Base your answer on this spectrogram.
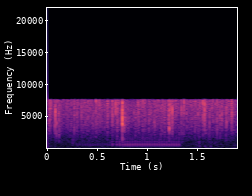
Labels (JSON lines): {"label": "biophony, croak", "recorder": "SoundTrap 500"}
